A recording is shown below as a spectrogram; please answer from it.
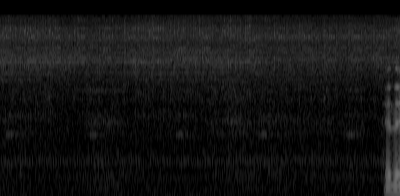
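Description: Near silence: faint room tone, with a man's voice starting right at the end.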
